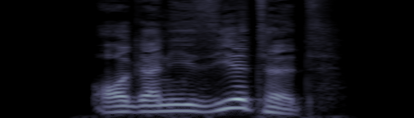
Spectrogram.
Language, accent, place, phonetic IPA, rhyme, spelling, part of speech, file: German, Germany, Berlin, [ɔʁɡaniˈziːɐ̯tət], -iːɐ̯tət, organisiertet, verb, De-organisiertet.ogg
- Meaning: inflection of organisieren: 1. second-person plural preterite 2. second-person plural subjunctive II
